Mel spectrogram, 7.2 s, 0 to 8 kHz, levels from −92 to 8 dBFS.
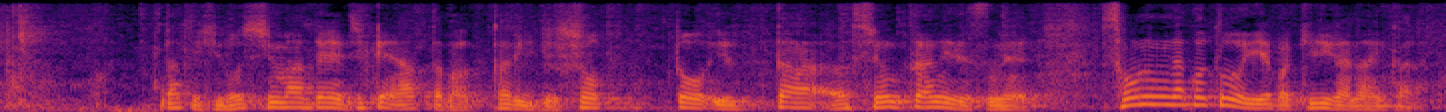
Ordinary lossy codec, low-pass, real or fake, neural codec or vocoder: Opus, 64 kbps; 7.2 kHz; fake; codec, 16 kHz, 8 kbps, FreqCodec, smaller model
